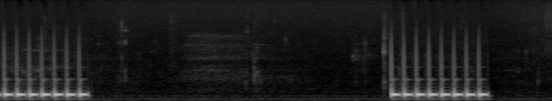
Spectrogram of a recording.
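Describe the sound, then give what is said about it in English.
An outgoing telephone call rings: two bursts of a rapid, buzzy warbling ring, each under a second long and separated by a couple of seconds of near-silence, with no voices. “Should I give his telephone number out and have people call him?”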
